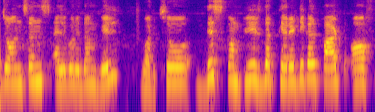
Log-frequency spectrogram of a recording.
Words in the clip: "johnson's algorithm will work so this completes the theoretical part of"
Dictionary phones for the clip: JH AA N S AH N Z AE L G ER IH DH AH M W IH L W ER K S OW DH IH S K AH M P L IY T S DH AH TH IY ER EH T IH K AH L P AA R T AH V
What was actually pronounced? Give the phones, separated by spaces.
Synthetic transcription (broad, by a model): JH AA N S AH N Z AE L G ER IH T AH M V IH L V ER K S OW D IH S K AH M P L IY T S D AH T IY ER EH T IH K AH L P AA R T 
